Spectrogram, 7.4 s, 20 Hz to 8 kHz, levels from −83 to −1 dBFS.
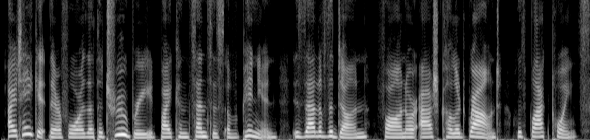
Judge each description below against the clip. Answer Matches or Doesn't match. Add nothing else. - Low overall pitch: Doesn't match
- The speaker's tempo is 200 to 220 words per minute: Matches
